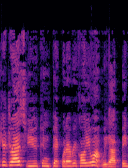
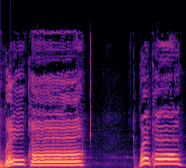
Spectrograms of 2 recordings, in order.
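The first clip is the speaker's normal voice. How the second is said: high, slow sing-song call; announcer roll call; 6 semitones higher, 6 dB louder, much slower than usual. Acted. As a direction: announce it like a show host.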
